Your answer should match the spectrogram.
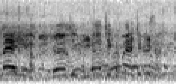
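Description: Faint voices from a football pitch, shouts and calls of players and onlookers carried on the field sound, with no one close to the microphone.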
